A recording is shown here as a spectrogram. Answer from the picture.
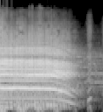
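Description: A crowd at a DJ night at Ye Wei Yang screams and cheers in one loud, sustained burst, a shrill dominant voice holding a steady pitch before sliding downward as the noise fades away after about a second.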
